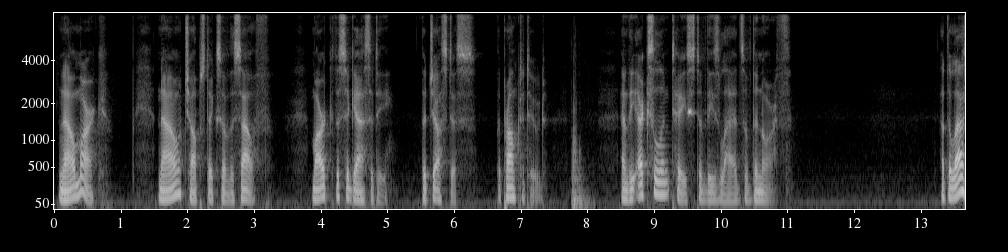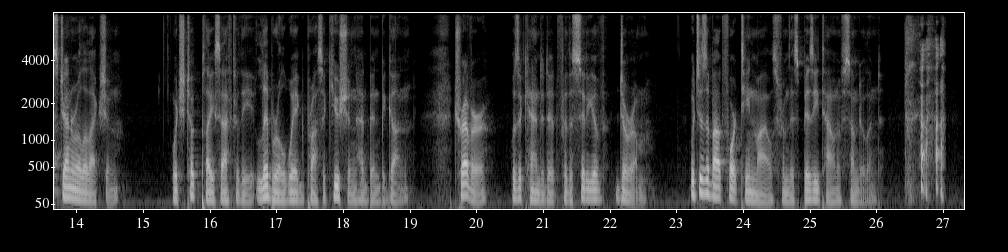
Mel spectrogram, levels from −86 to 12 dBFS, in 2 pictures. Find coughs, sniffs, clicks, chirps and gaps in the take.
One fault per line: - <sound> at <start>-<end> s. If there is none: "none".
- thud at 7.7-8.1 s
- laugh at 26.4-27.0 s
